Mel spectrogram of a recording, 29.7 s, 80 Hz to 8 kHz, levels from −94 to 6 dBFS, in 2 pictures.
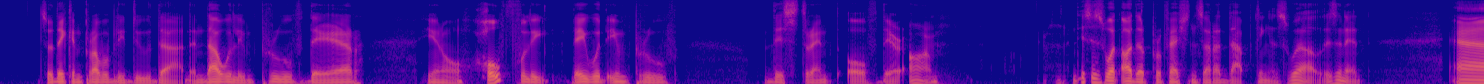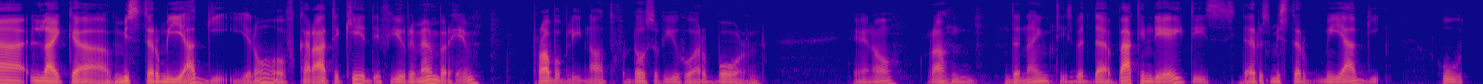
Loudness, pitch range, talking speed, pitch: -41 LUFS, 80-100 Hz, 145 wpm, 90 Hz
